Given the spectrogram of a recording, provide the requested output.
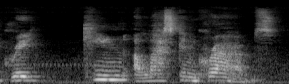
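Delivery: usual speaking voice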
